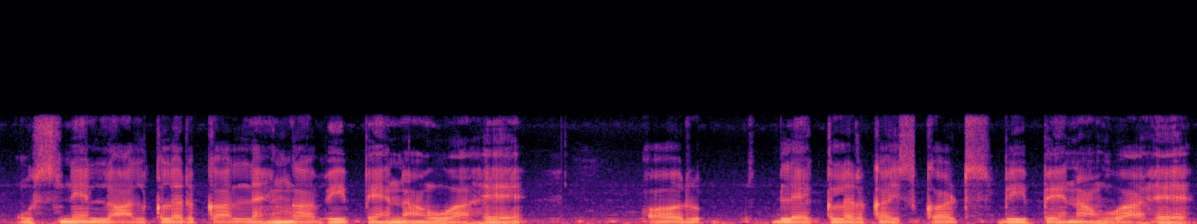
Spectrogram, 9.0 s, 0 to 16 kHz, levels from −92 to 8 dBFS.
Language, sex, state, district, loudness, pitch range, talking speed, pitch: Hindi, male, Gujarat, Valsad, -14 LUFS, 95-100 Hz, 120 wpm, 95 Hz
